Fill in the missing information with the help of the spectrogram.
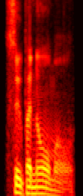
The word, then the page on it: supernormal: British English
